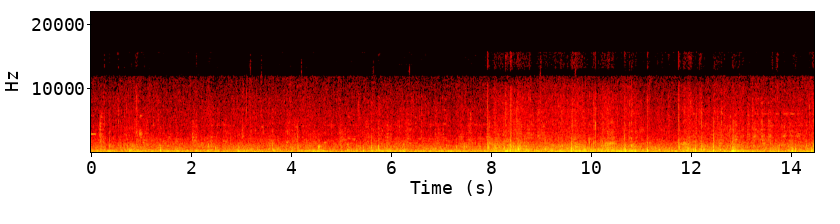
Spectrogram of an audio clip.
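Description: A wooden torch crackles as it burns.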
